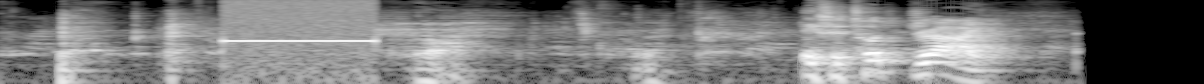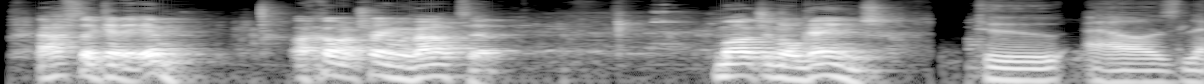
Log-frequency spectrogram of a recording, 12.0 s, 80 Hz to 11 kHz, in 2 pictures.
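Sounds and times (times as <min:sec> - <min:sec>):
censor bleep: 0:01.1 - 0:01.9.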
